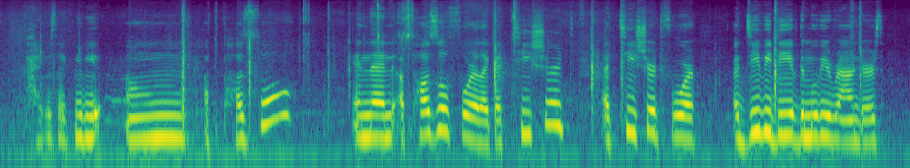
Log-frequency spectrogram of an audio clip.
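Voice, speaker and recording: A woman with a fairly high pitch and ordinary pitch variation talks at a moderate pace as noticeable background noise fills the recording. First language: French. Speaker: poker player. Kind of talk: casual chat.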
